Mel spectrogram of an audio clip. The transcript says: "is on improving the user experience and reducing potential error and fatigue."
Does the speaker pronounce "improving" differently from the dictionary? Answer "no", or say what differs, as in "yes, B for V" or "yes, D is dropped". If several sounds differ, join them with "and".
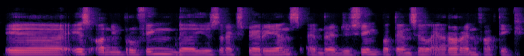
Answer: yes, F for V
